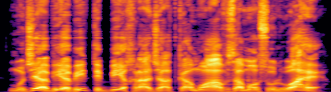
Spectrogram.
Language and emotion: Urdu, happy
